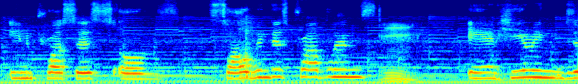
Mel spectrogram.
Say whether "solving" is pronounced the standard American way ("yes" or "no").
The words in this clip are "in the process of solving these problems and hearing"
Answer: yes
